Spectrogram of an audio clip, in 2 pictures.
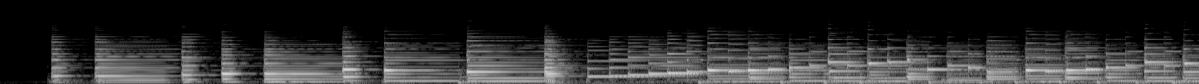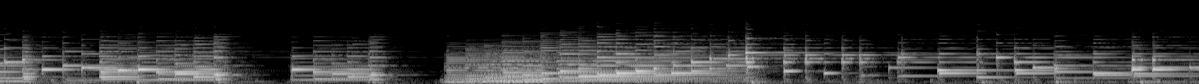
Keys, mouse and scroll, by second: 1.1 scroll down 1, 1.2 scroll, 1.5 scroll down 4, 2.6 scroll, 3.7 click, 8.1 click, 9.3-9.8 scroll, 9.9 scroll down 6, 11.3 scroll, 13.9-15.0 drag, 17.5 scroll, 18.7 scroll, 19.8 scroll, 22.1 click, 22.9 click.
